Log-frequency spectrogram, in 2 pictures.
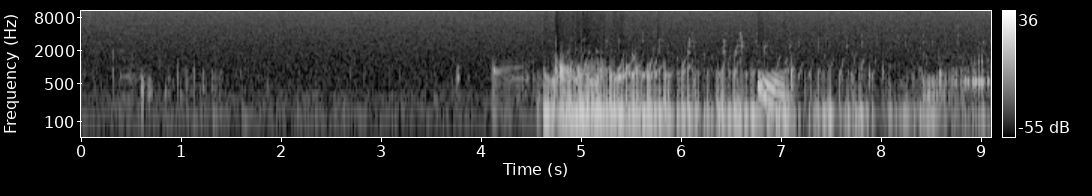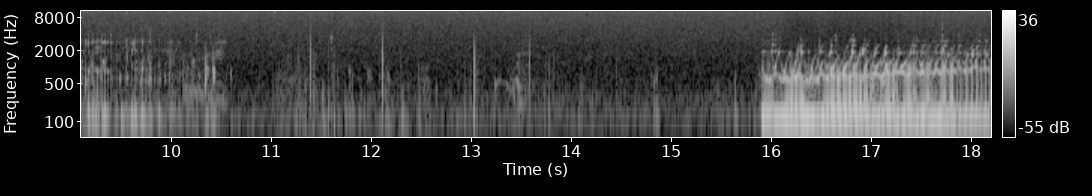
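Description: Long low gurgles and rumbles with scattered pops and squeaks, rising and fading; ordinary stomach growling from gas and fluid moving in the gut.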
